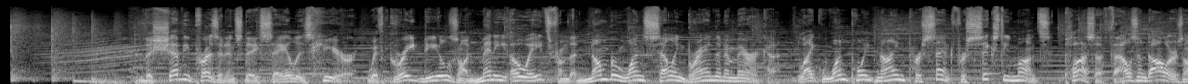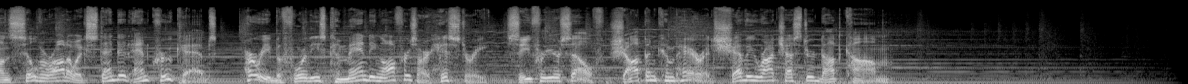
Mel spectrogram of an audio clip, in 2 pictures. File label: Folksy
